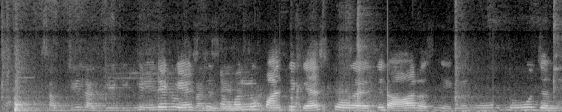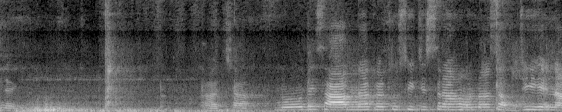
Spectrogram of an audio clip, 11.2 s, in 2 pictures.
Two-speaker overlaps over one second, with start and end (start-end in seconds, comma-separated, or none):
1.4-3.0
